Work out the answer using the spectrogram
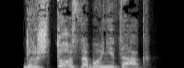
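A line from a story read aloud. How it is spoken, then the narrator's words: Furious shout. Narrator (Russian): крикнула она, еще больше свирепея от моей невыразительной гримасы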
